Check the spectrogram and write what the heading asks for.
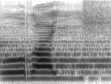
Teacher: nah ini ada huruf ro rnya dibaca tebal ro harakatnya fathah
